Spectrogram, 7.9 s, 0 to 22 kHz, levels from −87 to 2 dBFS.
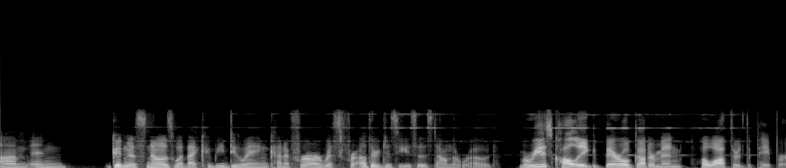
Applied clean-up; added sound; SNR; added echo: neural mask model DeepFilterNet 3.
